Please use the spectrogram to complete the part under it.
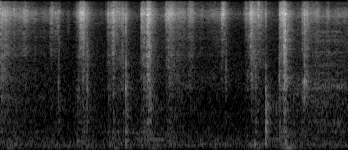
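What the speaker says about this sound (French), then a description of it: "on va prendre une carte de l'oracle des elfes" Elf oracle cards being shuffled by hand, a rapid series of soft riffling flicks in a steady rhythm, close and quiet, no talking.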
